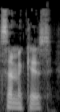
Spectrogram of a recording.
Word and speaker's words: Zemeckis: it will be co-written and directed by Roberts Emmerich semi-kids I'm sorry that's how you say his name Robert Zemeckis for the who is a legit director dude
